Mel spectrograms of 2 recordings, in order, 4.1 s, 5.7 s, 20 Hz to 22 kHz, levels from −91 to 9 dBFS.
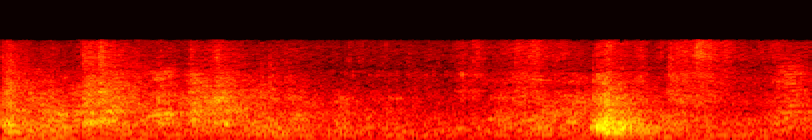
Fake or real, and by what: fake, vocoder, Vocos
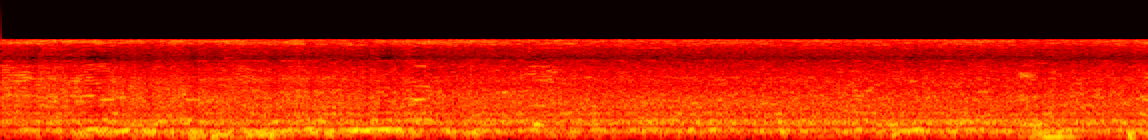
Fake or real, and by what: real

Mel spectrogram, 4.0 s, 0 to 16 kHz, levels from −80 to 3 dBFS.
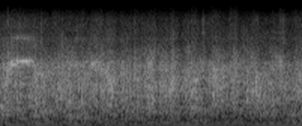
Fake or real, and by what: fake, codec, SNAC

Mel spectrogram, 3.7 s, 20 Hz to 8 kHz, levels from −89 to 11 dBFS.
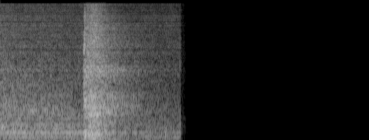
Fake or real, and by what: fake, vocoder, WaveNeXt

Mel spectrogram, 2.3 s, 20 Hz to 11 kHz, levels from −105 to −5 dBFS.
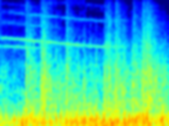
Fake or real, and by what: real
